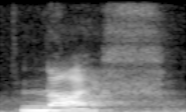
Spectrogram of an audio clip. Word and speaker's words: knife: you know this one a k is not pronounced when it comes before an n like knife no knee knock knot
